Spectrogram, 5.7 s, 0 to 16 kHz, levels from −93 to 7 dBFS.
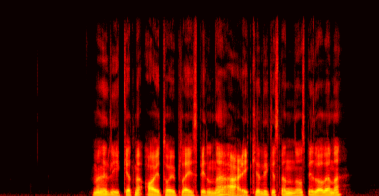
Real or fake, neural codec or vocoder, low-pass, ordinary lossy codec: fake; vocoder, 48 kHz, 128 mel bands, Vocos; 14.4 kHz; none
